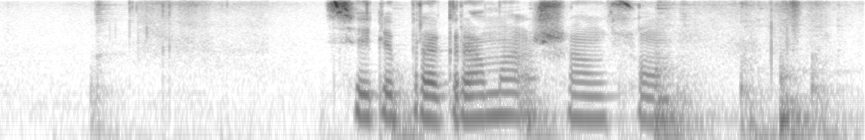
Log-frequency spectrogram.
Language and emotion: Russian, neutral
